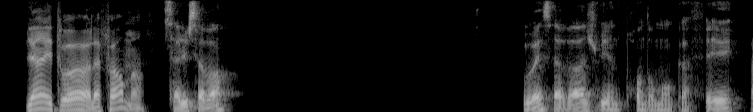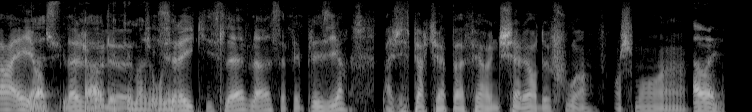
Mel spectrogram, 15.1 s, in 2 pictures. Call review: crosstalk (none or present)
present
